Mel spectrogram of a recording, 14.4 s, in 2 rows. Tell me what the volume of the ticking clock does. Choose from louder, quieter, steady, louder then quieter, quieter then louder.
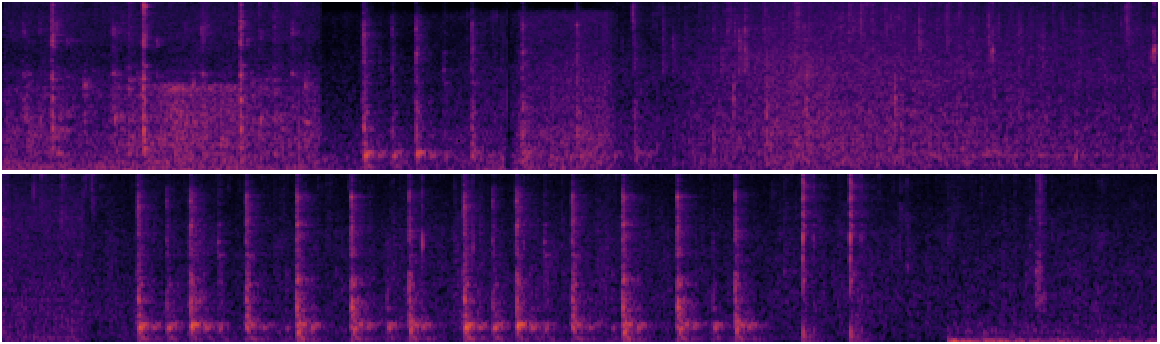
quieter then louder.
